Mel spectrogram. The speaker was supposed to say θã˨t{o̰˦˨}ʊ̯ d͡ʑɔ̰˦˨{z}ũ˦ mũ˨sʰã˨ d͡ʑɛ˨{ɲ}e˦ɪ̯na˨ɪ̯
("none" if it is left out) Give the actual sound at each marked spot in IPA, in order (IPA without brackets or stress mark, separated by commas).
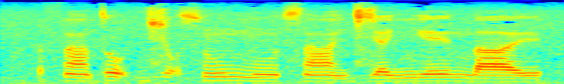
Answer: o̰˦˨, s, ɲ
